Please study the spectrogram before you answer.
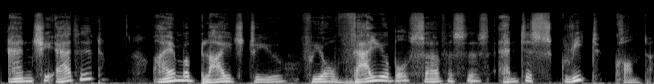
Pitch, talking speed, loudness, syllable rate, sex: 140 Hz, 140 wpm, -19 LUFS, 4.3 syllables/s, male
